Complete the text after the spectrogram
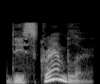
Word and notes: descrambler: British English

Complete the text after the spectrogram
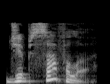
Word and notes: gypsophila: British English

